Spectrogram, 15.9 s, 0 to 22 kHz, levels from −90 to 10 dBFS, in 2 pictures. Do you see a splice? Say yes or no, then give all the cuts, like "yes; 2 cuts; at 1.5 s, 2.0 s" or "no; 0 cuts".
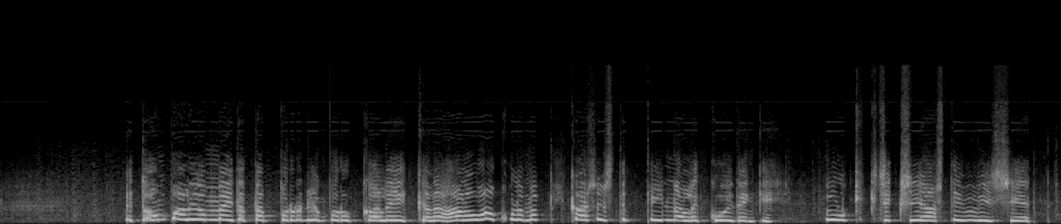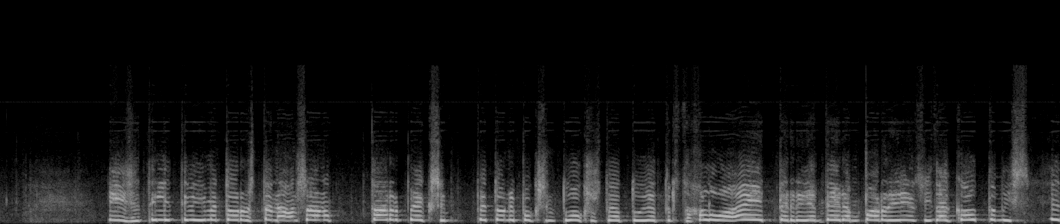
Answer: no; 0 cuts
